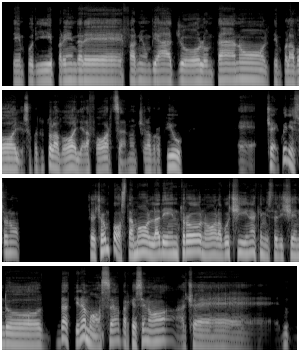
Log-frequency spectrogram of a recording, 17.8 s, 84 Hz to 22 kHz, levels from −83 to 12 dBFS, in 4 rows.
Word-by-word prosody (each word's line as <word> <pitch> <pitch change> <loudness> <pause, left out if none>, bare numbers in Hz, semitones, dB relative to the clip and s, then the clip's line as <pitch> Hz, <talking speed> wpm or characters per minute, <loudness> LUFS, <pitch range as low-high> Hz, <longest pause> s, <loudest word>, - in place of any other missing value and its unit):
Tempo 115 0 -6
di 120 +2 0
prendere 120 -1 +1
e - - -7
farmi 125 0 -3
un 120 -1 -7
viaggio 120 -1 0
lontano, 125 +3 +1
il 105 - -13
tempo 115 0 -10
e - - -1
la 115 - +1
voglia- 120 -3 +2
soprattutto 120 +5 -2
la 130 - +5
voglia, 115 0 +2
la 110 - -1
forza- 120 -5 -1
non 110 0 -12
ce - - -13
l'avrò 110 -1 -6
più. 140 -3 +2 0.8
Ehm, - - -16 0.2
cioè, - - -2
quindi, 195 -9 -3
sono 160 -1 -3 1.0
cioè, 140 - +2
c'ho 175 +7 +3
un 195 - +2
po' - - +3
'sta 140 - +3
molla 150 -1 +5
dentro, 160 +3 +4
no, 140 0 +1
la 135 -1 +2
vocina 155 +2 +1
che 155 - -7
mi 130 -4 -4
sta - - -4
dicendo: 125 -3 0
“Datti 150 +1 -3
'na 205 +6 +3
mossa”, 155 +5 +1
perché 135 -2 -3
se 160 - +2
no, 160 +1 -2
a 100 0 -13
cioè, 105 -5 -6 0.4
mhmm 125 0 -14
125 Hz, 165 wpm, -24 LUFS, 115-145 Hz, 1.0 s, la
